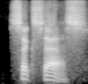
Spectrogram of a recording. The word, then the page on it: success: American English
